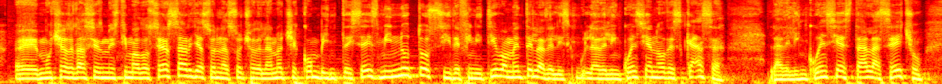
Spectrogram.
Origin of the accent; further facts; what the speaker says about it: Mexico; nosotros los mexicanos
